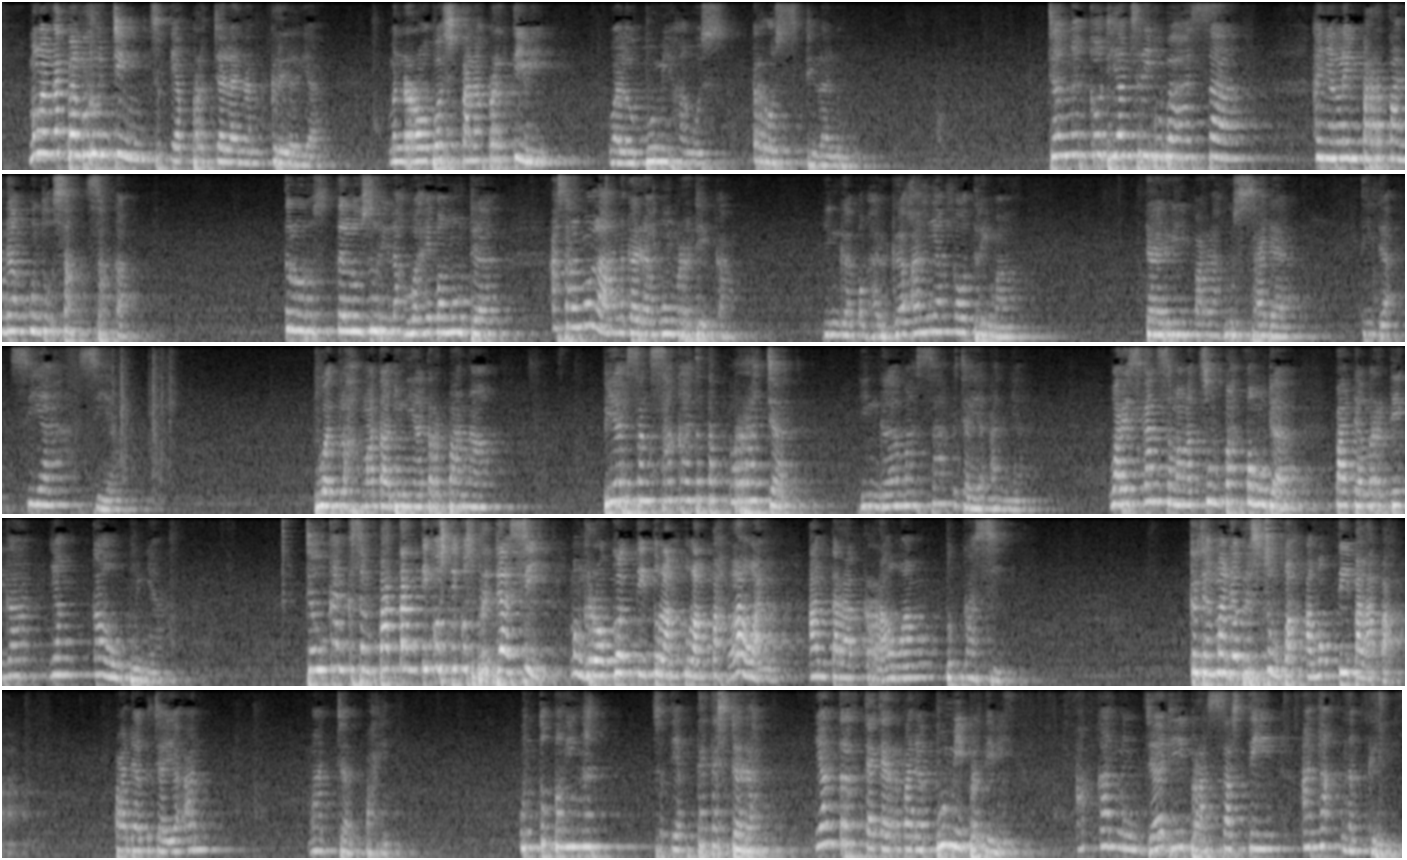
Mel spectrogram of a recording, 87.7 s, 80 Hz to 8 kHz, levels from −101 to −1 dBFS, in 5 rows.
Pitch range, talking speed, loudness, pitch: 200-275 Hz, 65 wpm, -23 LUFS, 230 Hz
